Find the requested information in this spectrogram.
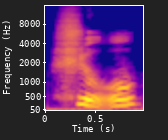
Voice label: "shu3", pinyin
